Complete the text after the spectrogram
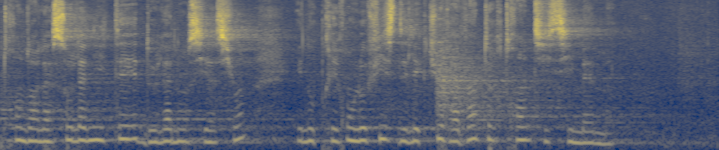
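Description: Women sing together in a large echoing hall.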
